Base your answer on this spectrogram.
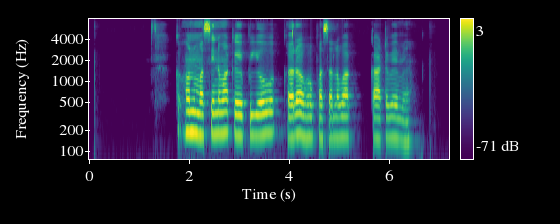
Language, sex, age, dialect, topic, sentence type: Magahi, male, 31-35, Central/Standard, agriculture, question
